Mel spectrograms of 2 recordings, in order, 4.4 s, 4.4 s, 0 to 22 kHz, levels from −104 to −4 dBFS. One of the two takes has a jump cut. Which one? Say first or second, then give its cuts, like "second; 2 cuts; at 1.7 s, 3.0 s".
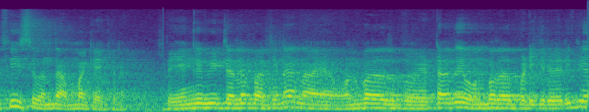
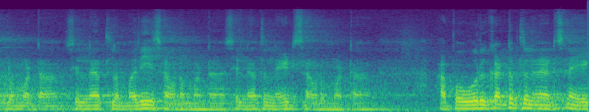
first; 1 cut; at 1.1 s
